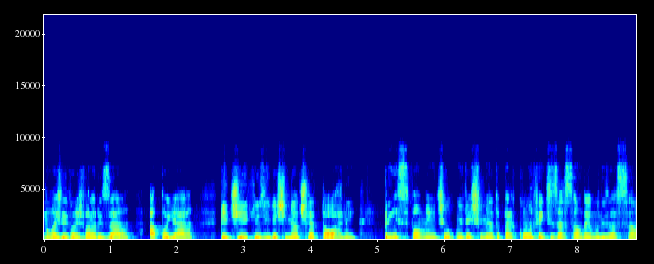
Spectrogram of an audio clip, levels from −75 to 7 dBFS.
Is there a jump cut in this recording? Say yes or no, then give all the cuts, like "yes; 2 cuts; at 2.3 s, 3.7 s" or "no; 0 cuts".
no; 0 cuts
